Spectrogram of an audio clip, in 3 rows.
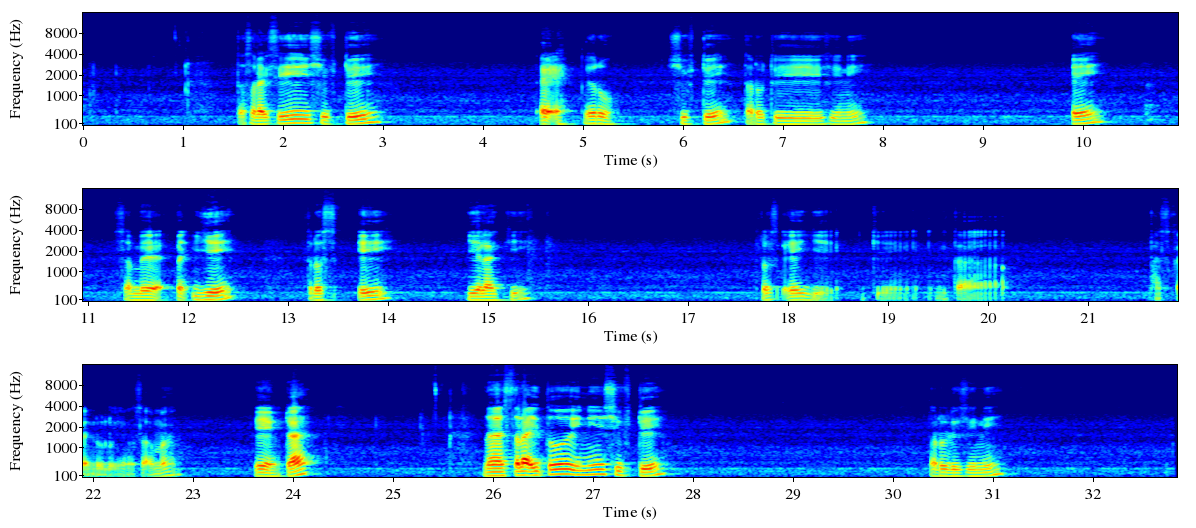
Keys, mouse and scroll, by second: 0.1 Tab, 0.4-0.9 scroll up 3, 1.3 a, 2.8 shift+middle click, 3.6 shift+a, 4.3 ctrl+z, 5.7 shift+d, 9.1 right click, 9.7 e, 11.5 y, 13.2 right click, 13.9 ctrl+z, 14.5 g, 15.8 e, 17.4 e, 19.2 right click, 21.0 right click, 22.8-23.3 scroll down 2, 23.0 Tab, 23.3 middle click, 24.4 Tab, 25.2 middle click, 26.0 right click, 26.5 right click, 27.3 KP_3, 28.2 middle click, 28.9 KP_3, 29.9 shift+d, 31.4-31.8 scroll up 4, 32.0 right click.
